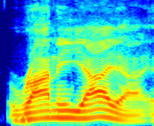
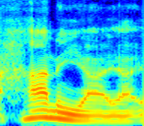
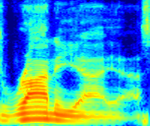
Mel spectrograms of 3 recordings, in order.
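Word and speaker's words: Rani Yahya: So, and interestingly enough, Rani Yaya, it's not Hani Yaya, it's Rani Yaya.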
